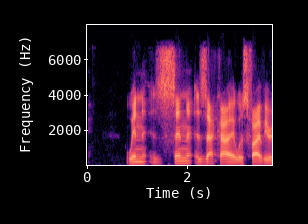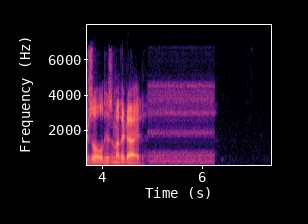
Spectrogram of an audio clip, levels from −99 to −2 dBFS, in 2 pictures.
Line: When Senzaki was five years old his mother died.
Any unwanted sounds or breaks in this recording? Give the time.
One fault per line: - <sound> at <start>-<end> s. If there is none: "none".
none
